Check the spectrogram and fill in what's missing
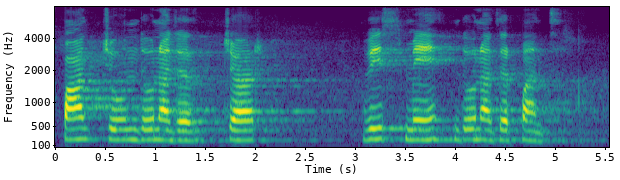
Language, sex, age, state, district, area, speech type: Goan Konkani, female, 18-30, Goa, Quepem, rural, spontaneous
